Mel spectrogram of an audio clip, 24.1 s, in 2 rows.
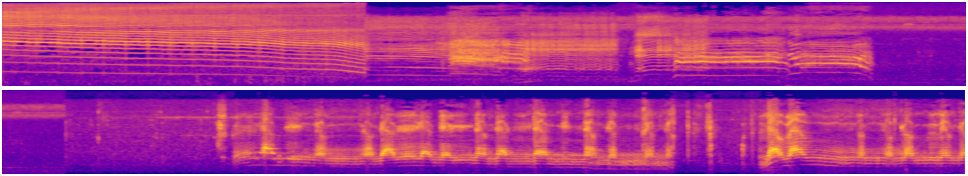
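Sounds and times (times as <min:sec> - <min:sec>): cat yowling: 0:00.6 - 0:10.9
sheep bleating: 0:04.6 - 0:08.9.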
